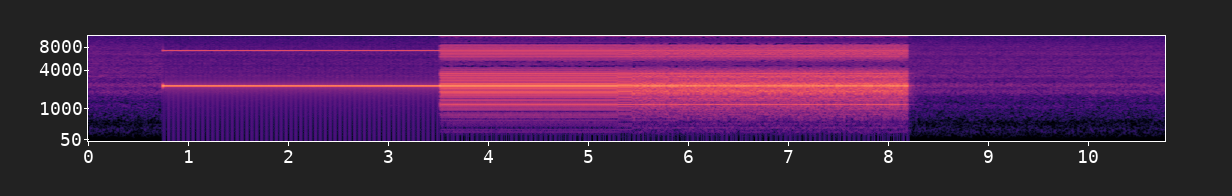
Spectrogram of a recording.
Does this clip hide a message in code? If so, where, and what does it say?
Yes: cassette data (Kansas City type), 1200 baud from 0.7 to 8.2 s, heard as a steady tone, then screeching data.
